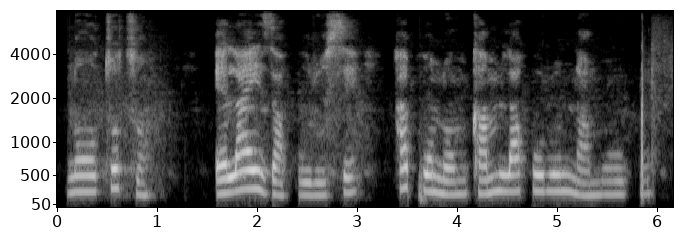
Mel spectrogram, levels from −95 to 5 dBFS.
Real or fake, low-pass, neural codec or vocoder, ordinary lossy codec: real; none; none; none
